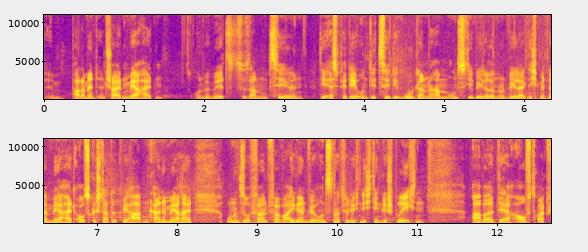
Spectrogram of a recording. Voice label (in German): NEWS; Gordon Hoffmann; brandenburg sieht sich nicht berufen mit spd eine regierung zu bilden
